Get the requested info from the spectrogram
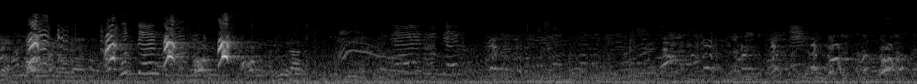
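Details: Bertha, a Welsh terrier, barks on an agility course in Barcelona, 08/02/20: four sharp barks in the first two and a half seconds, then murmured human voices and background hum.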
